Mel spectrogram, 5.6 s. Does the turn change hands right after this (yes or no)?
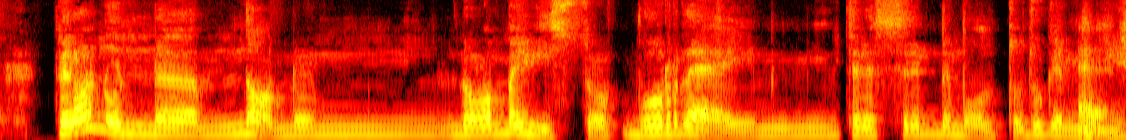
yes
